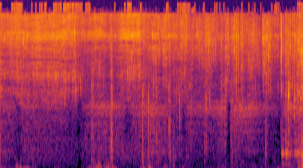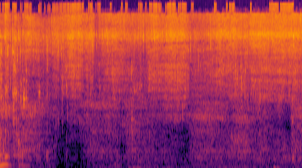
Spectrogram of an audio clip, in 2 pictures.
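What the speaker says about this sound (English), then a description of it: "Just going to water those in." Water splashes and trickles while plants are watered in a garden at a house in the Algarve hills, a continuous wash of flowing water with brief louder gushes, close by and without talk.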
